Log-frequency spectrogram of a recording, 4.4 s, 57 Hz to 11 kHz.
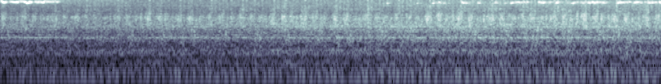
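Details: Mercedes CL500 V8 idling in the workshop with a thin high squeal and chirping over the rumble. Belt idler/roller checked to see if the noise goes, traced to a worn idler pulley bearing.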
